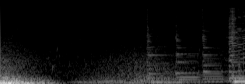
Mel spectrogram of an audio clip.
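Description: A low cartoon thump at the start that dies away within half a second, then light plucked-string background music begins about a second and a half in.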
